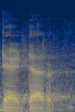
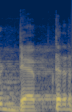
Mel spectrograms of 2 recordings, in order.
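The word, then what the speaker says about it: debtor: Accounts में बोलते हैं डेटर। यहाँ पे एक बात ध्यान रखना, यहाँ पे बी साइलेंट है, कोई भी इसको डेप्टर नहीं बोलेगा, कोई भी इसको डिबेटर नहीं बोलेगा।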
